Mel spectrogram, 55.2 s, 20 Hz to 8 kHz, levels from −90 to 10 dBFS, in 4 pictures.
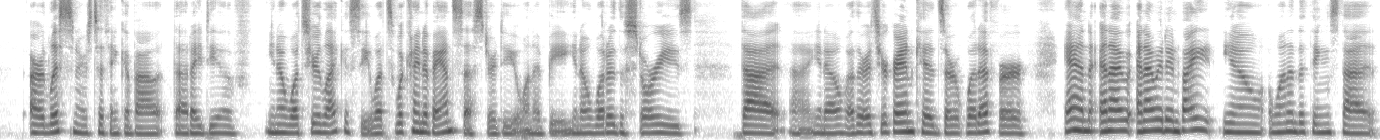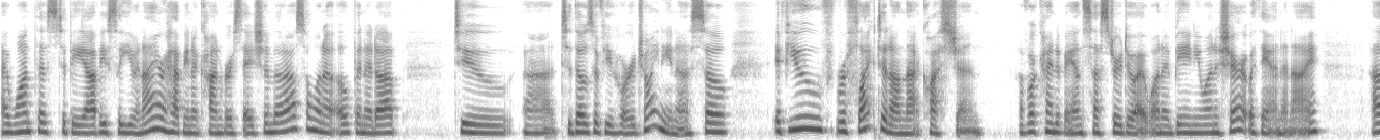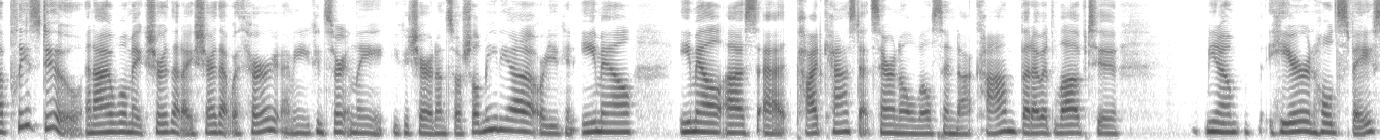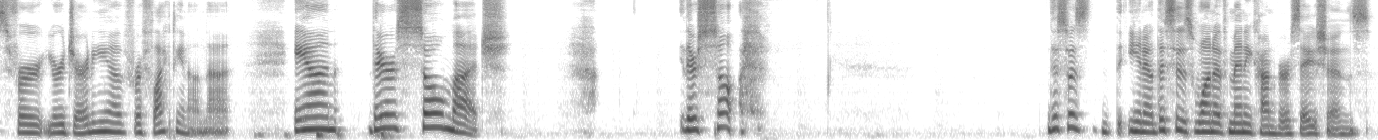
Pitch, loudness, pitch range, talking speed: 180 Hz, -28 LUFS, 165-205 Hz, 195 wpm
